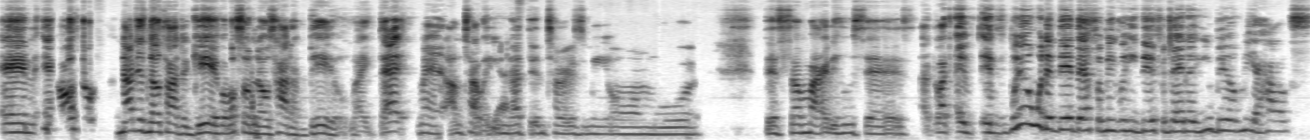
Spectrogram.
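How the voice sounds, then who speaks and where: A normal speaking voice: a woman at a medium pitch, moderate pace, and lively intonation. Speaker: radio show co-host / guest. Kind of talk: radio show banter, co-host chat.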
